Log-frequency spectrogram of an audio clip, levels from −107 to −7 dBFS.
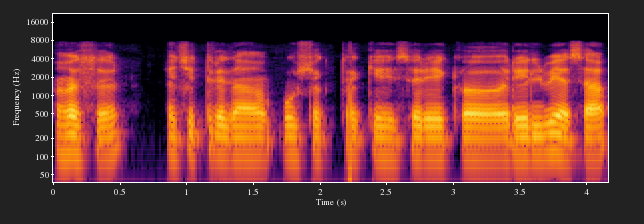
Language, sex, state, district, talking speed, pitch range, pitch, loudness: Konkani, male, Goa, North and South Goa, 160 wpm, 105-110 Hz, 105 Hz, -23 LUFS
